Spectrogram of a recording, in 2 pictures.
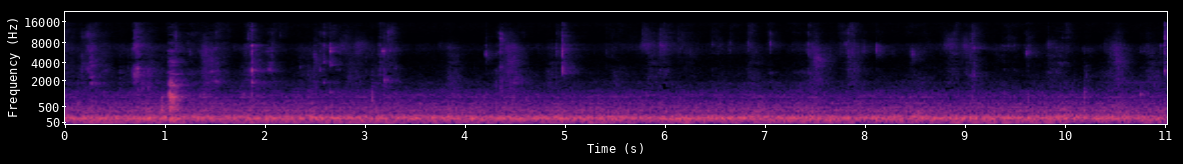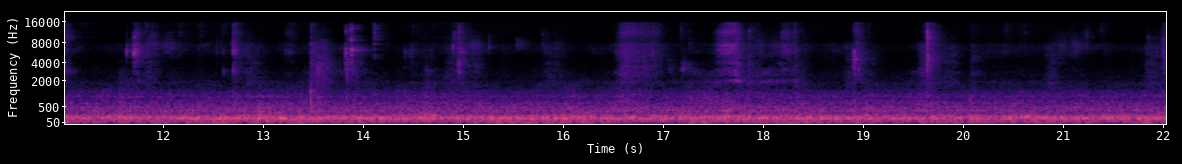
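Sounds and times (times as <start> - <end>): wet chewing and lip smacks: 0.0 - 15.7
steady low hum: 0.0 - 22.0.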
